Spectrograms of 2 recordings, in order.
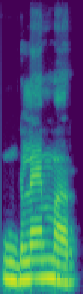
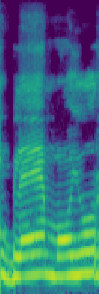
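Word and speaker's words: glamour: मैं करेंगे यहां पर आर से पहले जब भी ओ यू आता है वहां पर ओ यू साइलेंट होते हैं तो आर को हमने र पढ़ना है ग्लैमर हमने ग्ले मोयूर नहीं पढ़ना है ग्लैमर पढ़ना है ग्लैमर मींस होता है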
